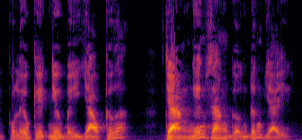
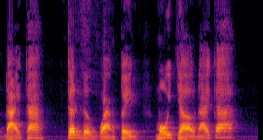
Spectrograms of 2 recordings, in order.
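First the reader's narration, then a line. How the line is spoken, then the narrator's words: Loud scream. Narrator (Vietnamese): Đông Mai dùng dãy hét lớn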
